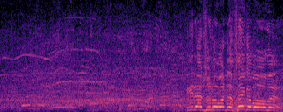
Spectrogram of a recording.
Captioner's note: crowd cheering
